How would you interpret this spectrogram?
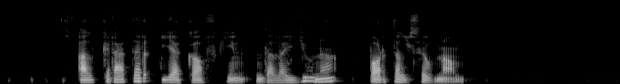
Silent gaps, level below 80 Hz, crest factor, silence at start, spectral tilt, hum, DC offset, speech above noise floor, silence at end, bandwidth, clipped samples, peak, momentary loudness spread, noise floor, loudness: none; -58 dBFS; 26 dB; 0.8 s; -8.5 dB/octave; none; under 0.1%; 50 dB; 1.55 s; 11 kHz; under 0.1%; -2 dBFS; 8 LU; -76 dBFS; -27 LUFS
